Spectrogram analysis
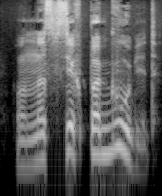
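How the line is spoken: Hissing soldier. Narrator (Russian): шипел капитан-солдат

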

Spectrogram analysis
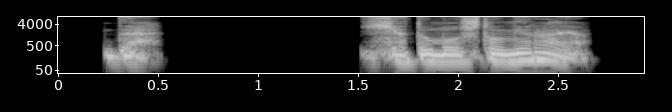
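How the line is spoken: Dark elf whispering. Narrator (Russian): прошептал темный эльф

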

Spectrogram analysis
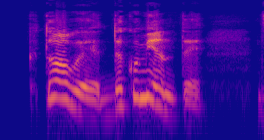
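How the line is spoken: Shouting, feigned agitation. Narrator (Russian): крикнул стараясь выразить в голосе волнение

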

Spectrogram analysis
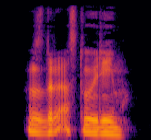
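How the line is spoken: Dry greeting. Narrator (Russian): сухо поздоровался ведьмак

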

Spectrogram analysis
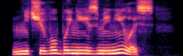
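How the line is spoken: Through gritted teeth. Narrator (Russian): процедил Зейн

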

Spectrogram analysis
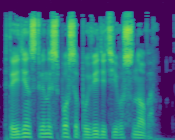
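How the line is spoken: Calm. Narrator (Russian): спокойно сказала девушка

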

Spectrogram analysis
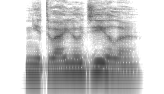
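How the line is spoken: Deliberately rude. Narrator (Russian): ответила намеренно грубо

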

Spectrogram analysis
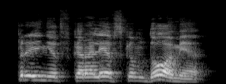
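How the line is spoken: Delighted exclamation. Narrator (Russian): восторженно воскликнула миссис Фэддиман Фиш

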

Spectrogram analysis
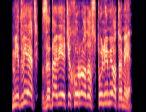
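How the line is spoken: Yelled. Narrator (Russian): Заорал

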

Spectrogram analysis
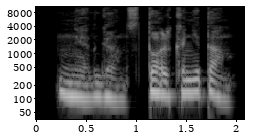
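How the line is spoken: Whisper. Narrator (Russian): прошептал Бергер

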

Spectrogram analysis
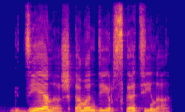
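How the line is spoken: Growling. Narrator (Russian): зарычала Ирина

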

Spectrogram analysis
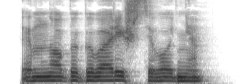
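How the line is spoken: Dry. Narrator (Russian): сухо отозвался мужчина

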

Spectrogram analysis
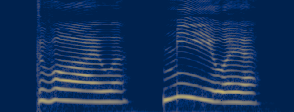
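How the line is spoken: Joyful cooing. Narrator (Russian): радостно проворковал Маракс

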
